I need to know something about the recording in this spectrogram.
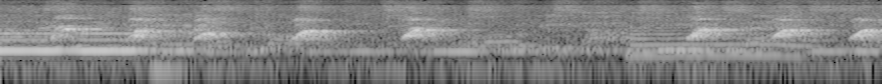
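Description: A Pomeranian giving a string of short, high yips and whines, with a gap in the middle, over a steady held background tone.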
